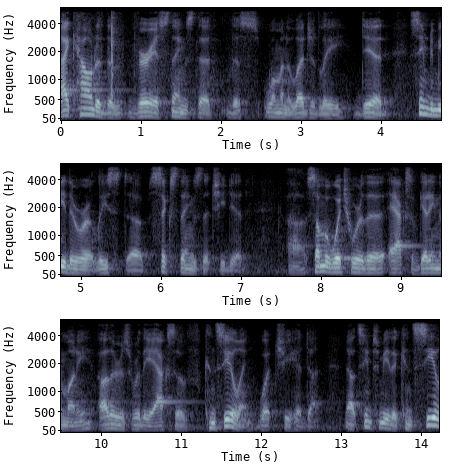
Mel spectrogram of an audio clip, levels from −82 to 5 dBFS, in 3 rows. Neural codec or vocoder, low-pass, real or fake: none; 5.4 kHz; real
